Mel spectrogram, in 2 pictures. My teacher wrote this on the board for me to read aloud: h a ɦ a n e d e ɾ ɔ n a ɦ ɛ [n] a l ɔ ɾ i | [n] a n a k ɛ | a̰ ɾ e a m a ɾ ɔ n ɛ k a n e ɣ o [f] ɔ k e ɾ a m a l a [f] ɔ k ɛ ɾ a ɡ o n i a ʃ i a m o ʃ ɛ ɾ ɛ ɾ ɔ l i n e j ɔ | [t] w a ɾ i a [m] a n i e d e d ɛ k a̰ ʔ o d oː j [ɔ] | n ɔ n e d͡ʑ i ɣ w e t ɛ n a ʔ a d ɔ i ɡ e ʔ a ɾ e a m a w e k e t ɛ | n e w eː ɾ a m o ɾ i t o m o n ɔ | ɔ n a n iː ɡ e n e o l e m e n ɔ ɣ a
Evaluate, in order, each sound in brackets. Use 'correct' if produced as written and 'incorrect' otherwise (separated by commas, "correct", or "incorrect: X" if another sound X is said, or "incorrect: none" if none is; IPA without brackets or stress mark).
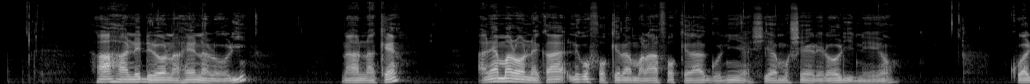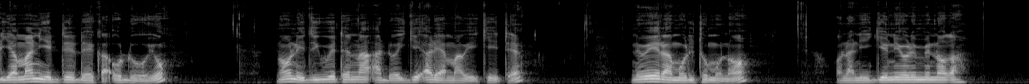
correct, correct, correct, correct, incorrect: k, correct, incorrect: o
